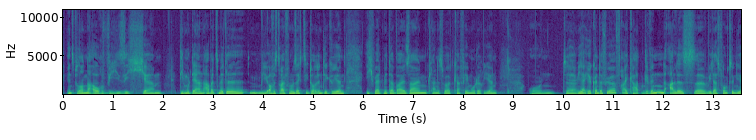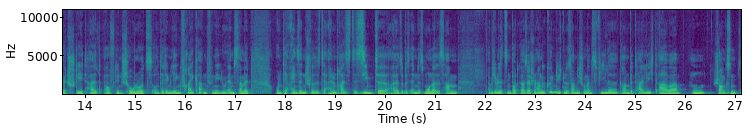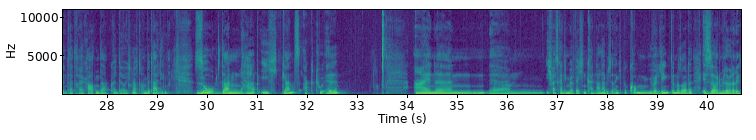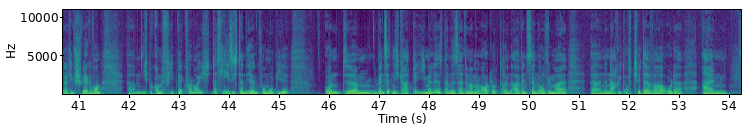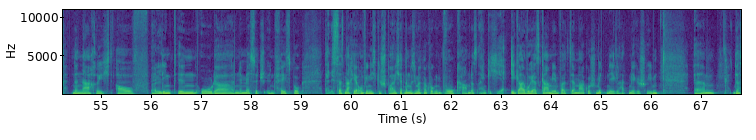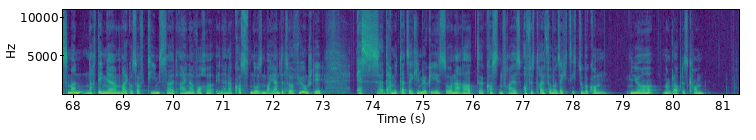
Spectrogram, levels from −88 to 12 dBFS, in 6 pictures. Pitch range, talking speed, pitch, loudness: 105-145 Hz, 175 wpm, 120 Hz, -19 LUFS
